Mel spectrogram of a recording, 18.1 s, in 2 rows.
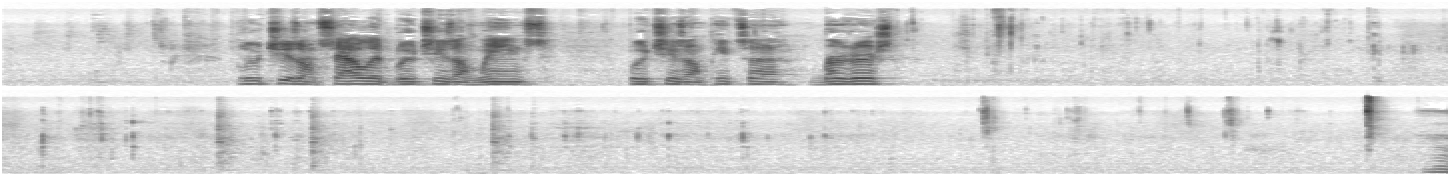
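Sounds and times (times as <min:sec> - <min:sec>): person chewing with mouth clicks: 0:05.6 - 0:17.8.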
